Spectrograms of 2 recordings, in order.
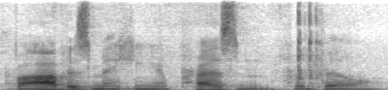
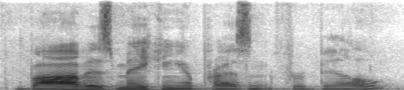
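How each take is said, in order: First: The voice falls at the end. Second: The voice rises at the end. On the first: It is a statement. The speaker calls it right. "our voice goes a little bit down at the end" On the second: It sounds like a question. The speaker calls it wrong. "Did it sound like I was asking a question?"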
